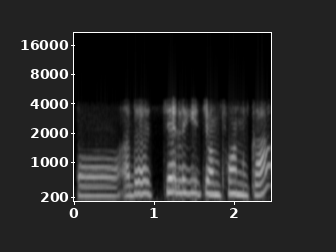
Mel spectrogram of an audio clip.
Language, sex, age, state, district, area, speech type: Santali, female, 18-30, West Bengal, Purba Bardhaman, rural, conversation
